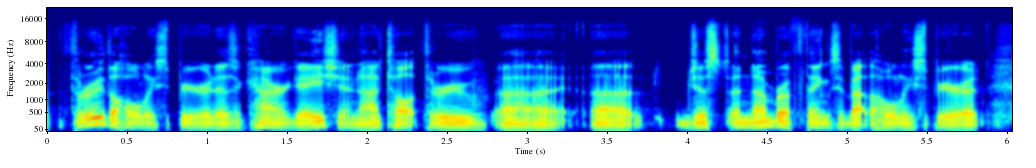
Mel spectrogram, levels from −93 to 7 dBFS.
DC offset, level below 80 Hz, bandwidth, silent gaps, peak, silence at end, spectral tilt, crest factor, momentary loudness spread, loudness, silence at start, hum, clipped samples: under 0.1%; -60 dBFS; 14.5 kHz; none; -8 dBFS; 0 s; -6 dB/octave; 20 dB; 6 LU; -28 LUFS; 0.15 s; none; under 0.1%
